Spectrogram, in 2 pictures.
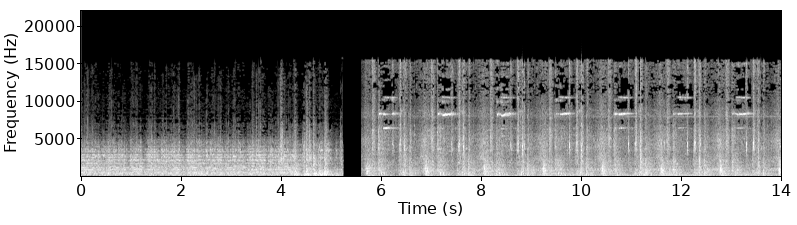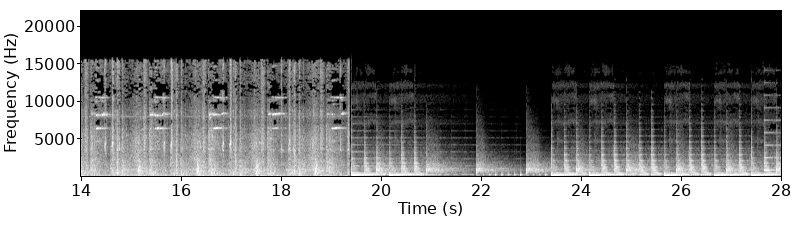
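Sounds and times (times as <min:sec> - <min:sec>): bending levers clattering: 0:00.0 - 0:19.4
continuous machine noise: 0:05.6 - 0:19.4.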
